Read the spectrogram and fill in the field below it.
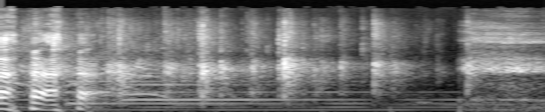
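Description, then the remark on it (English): A church audience claps and cheers during a sermon in a dense, uneven burst of applause, with a voice calling out at the start and steady sustained tones humming underneath before a fresh swell near the end. “That deserves a big clap right there.”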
